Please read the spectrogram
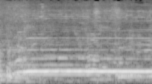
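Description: Conch shell (shankha) blown in one long, steady, unwavering note, the auspicious call sounded during the Bhai Phota forehead-marking rite.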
